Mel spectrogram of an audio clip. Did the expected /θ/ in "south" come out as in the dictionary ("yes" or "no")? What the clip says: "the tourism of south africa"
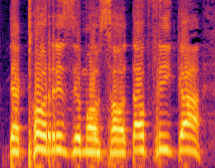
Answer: no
